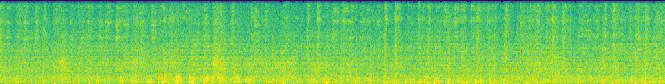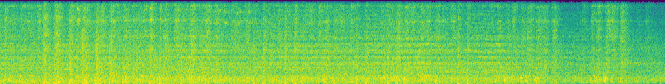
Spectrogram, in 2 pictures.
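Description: Koki container flatcars of a long freight train rolling past, wheels clattering steadily over the rail joints. Near the end the sound drops away as the last wagons go by.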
